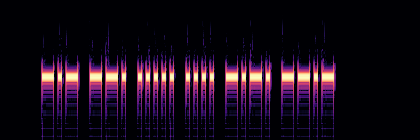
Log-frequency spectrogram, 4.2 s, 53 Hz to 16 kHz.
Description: Morse code, heard as a keyed tone, about 30 wpm, 700 Hz. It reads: KG5HCQ
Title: USA Call Signs - 6 Characters - Repeated 2x - 30wpm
